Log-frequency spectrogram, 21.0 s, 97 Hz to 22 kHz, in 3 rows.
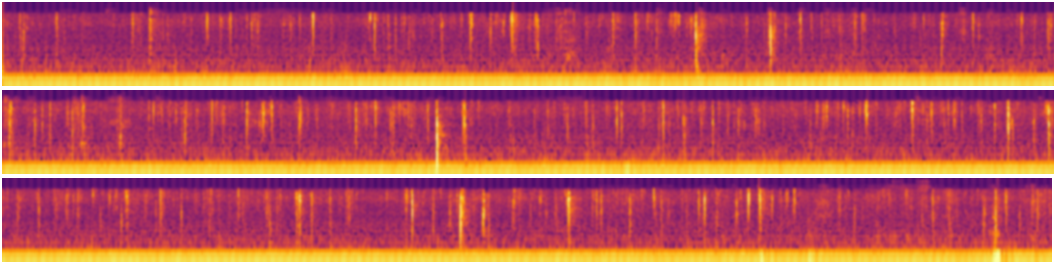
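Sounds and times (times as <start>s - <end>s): low rumble: 0.0s - 21.0s
wood fire crackling: 0.0s - 21.0s.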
